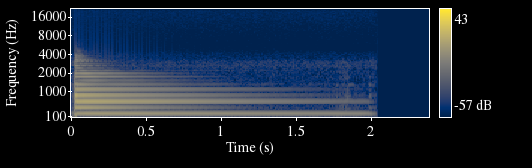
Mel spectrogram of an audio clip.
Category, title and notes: Instrument samples > String
Random guitar notes 001 A3 08
electric, electricguitar, guitar, stratocaster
